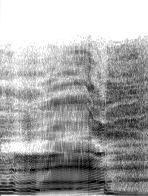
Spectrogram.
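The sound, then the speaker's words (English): A single voice lets out a long, loud, exaggerated yawn, its pitch sagging and then climbing, before breaking into a shorter, breathy tail. “What? Everybody yawned.”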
